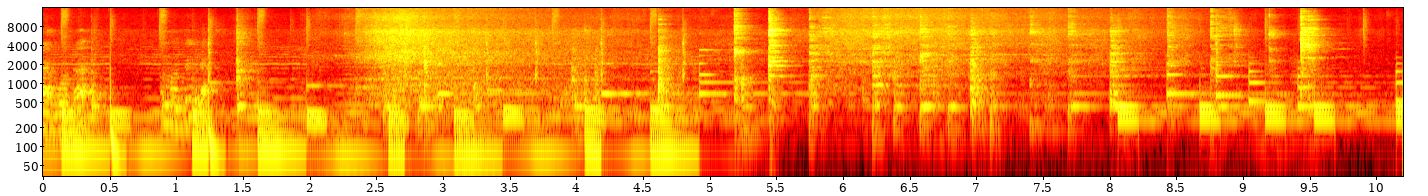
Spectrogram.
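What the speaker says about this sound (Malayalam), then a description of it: "കടുക് വറുത്ത കടുകും എല്ലാം കൂടെ അങ്ങോട്ട് നമുക്കിടാം." Mustard seeds sizzle and crackle in hot oil while frying for a Kerala jackfruit seed and mango curry, with clattering stirring and pot sounds over a steady frying hiss; background music plays.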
